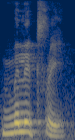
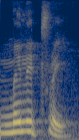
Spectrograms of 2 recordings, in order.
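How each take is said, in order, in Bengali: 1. শেষাংশটি সংক্ষিপ্ত 'ree'-তে নেমে আসে। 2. শেষাংশটি সংক্ষিপ্ত 'ree'-তে নেমে আসে।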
